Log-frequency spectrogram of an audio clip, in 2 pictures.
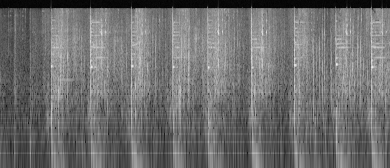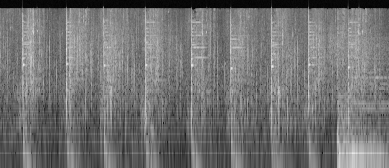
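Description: A pickaxe strikes rock again and again with sharp, ringing knocks.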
